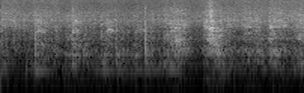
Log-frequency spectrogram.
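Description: Onion, yogurt and spice masala sizzling in hot oil in a pan, stirred with repeated scraping strokes of a spoon: the spices being fried (bhuna) so they don't stay raw.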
